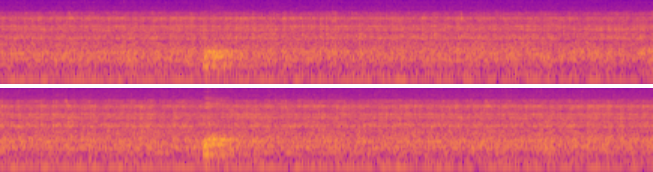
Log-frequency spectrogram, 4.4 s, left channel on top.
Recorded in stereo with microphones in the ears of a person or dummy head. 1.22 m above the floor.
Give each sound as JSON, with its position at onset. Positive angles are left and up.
{"t": 1.3, "sound": "a whoosh", "side_deg": -50, "distance_m": 5.5}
